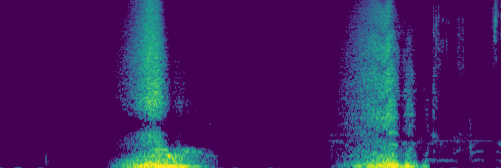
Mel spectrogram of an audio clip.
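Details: No animal is heard, only two loud whooshing sound effects separated by near silence.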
